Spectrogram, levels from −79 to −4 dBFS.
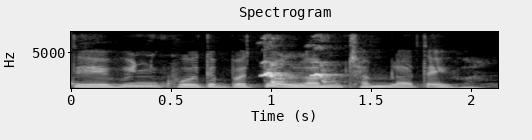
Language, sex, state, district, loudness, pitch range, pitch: Wancho, female, Arunachal Pradesh, Longding, -18 LUFS, 155-175 Hz, 165 Hz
